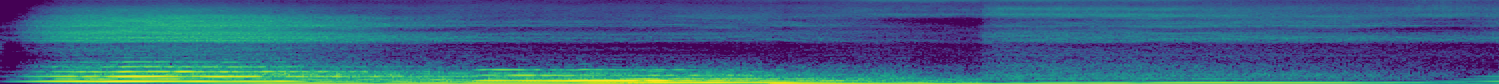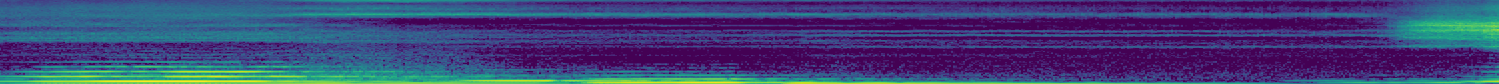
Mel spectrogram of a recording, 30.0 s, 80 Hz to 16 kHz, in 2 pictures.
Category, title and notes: Music > Multiple instruments
Atonal Ambient Texture #006 - Breathing Soil
Experiments on atonal melodies that can be used as background ambient textures. AI Software: Suno Prompt: atonal, non-melodic, low tones, reverb, background, ambient, noise
ai-generated, ambient, atonal, experimental, pad, soundscape, texture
